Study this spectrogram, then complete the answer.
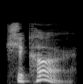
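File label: "shikar", British English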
